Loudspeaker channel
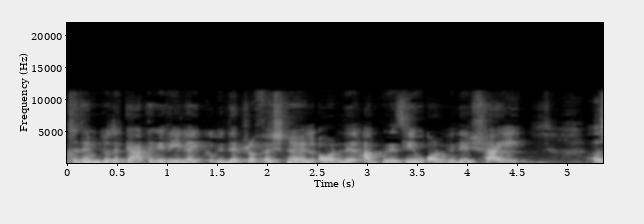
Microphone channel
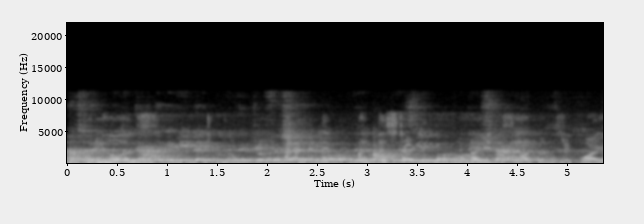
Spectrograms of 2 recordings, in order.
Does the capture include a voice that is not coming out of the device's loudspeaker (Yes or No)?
Yes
